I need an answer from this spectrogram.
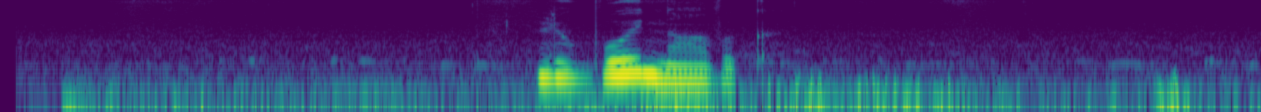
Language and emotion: Russian, sad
